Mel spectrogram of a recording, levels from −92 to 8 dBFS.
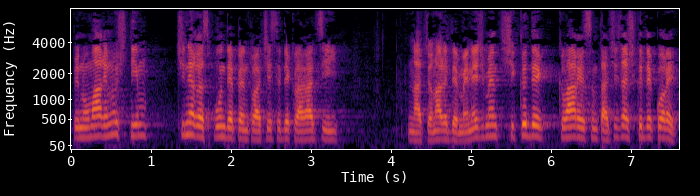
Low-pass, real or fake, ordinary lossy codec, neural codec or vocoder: none; real; none; none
